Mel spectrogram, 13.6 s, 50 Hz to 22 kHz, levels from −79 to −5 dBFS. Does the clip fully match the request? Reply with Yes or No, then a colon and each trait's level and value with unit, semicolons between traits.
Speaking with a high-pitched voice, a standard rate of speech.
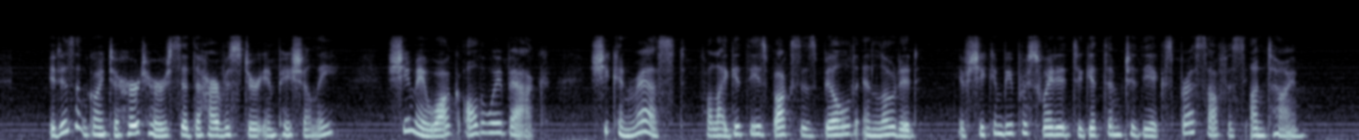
Yes: high, 200 Hz; average, 185 wpm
